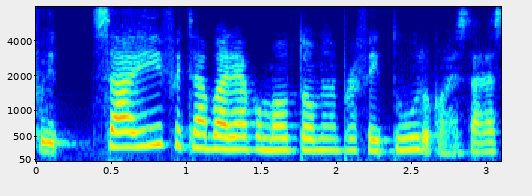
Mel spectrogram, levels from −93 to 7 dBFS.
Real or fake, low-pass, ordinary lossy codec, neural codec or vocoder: fake; none; none; codec, 16 kHz, 0.5 kbps, X-Codec, HuBERT features, trained on LibriSpeech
